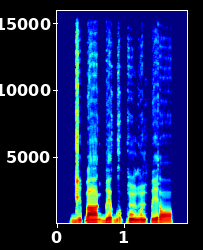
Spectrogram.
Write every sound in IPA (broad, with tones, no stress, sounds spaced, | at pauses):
ɡ i˨ ɓ aː˧ ɡ͡b e˦ ɡʷ ə˧ k ũ˧ ɡʷ ĩ˨ k͡p i˦ ɾ ɔ˨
